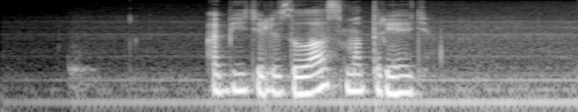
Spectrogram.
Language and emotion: Russian, neutral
